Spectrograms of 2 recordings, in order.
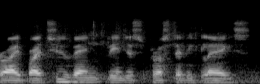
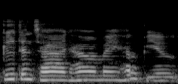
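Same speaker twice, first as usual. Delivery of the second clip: lilting, higher sing-song phone greeting; 13 semitones higher than usual. Acted. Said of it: "in a sing-song tone".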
